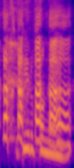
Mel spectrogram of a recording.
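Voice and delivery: [name] impression. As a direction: push her voice all the way up. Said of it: "Then I'm gonna have to impersonate Reva".

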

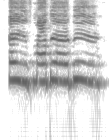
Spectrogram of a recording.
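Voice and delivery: high, slow, sweet mock-polite knock; overly nice little voice she never used; a polite request she never made. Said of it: "didn't knock on the door like".

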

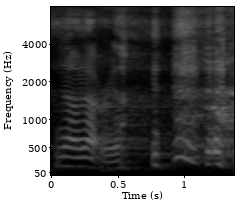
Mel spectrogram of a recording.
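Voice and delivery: lightly voiced three-year-old owning up; toddler's honest answer. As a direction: play the blunt toddler, slowly and giggling. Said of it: "He says".

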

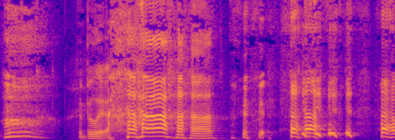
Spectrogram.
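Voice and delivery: loud, high mock laughing ha ha; mock audience laughter. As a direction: imitate a crowd roaring with laughter.

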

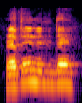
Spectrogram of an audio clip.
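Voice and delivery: ordinary talk, nothing marked

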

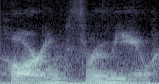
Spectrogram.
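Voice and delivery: somber narration. A narrator's reading. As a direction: wind the story down gravely. GM closing narration.

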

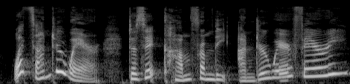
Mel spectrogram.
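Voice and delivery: high, loud storybook character; naive question. Acted. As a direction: ask in wide-eyed wonder, voice lifted high. Naive veggie asks about underwear.

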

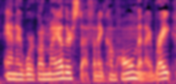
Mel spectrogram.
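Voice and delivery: ordinary talk, nothing marked

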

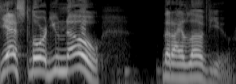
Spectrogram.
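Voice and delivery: high, loud anguished answer; Peter's plea. Acted. Peter answering Jesus the third time, high and anguished. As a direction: cry it out in anguish. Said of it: "And Peter says".

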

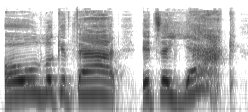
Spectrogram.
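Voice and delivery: high thrilled squeal; excited girl. A narrator's reading. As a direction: burst out with delight. Annie sees a yak.

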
